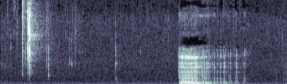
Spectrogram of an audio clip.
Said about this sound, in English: Let me get a little sip of this real quick.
